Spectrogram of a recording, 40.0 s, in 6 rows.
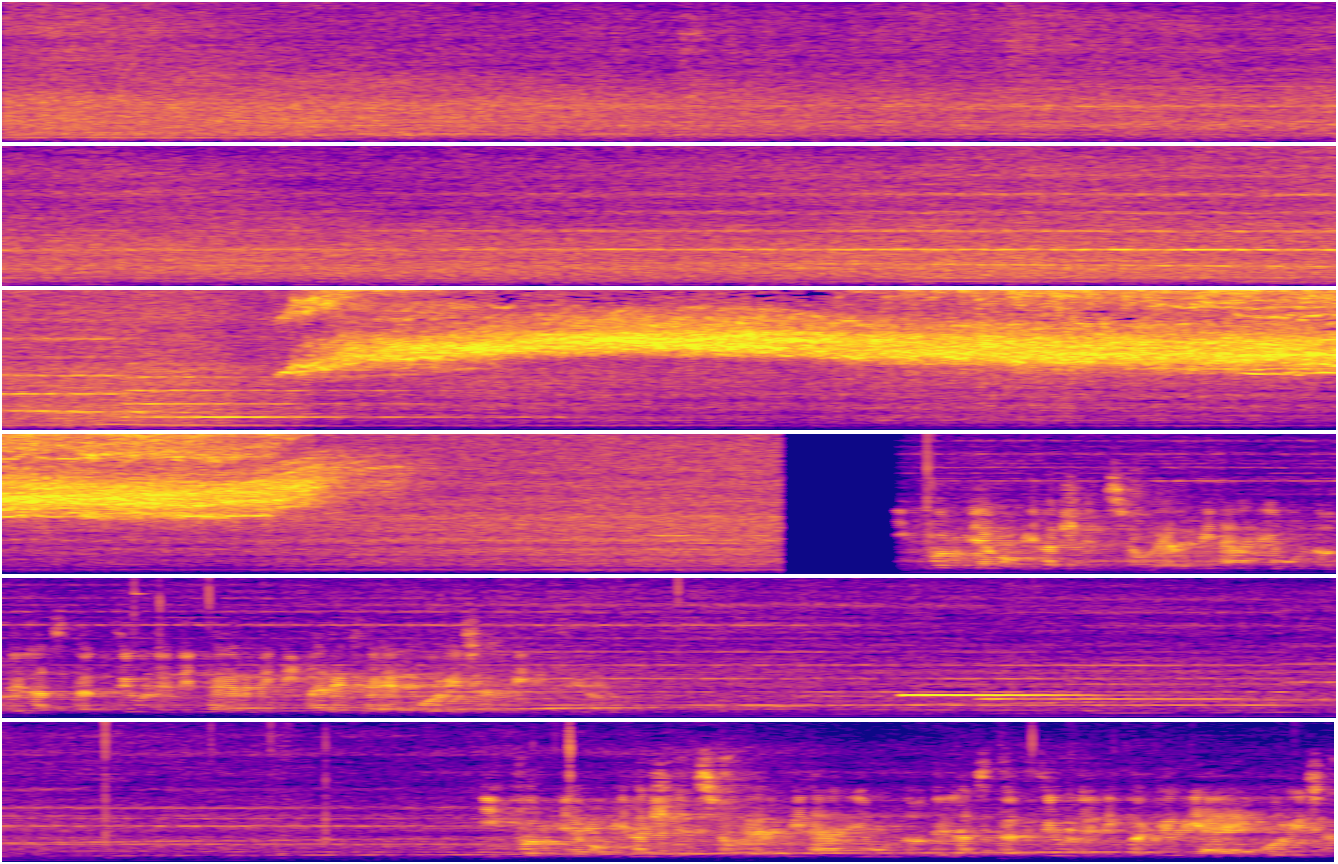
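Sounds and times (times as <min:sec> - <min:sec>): electric train running past: 0:00.0 - 0:23.9, 0:24.6 - 0:39.4
high-pitched wheel squeal: 0:10.4 - 0:22.0.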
